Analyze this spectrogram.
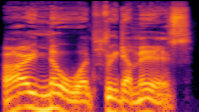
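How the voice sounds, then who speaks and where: A man's voice: lowish voice, slow, no room sound, clean studio sound. A man playing a brash, smugly patriotic character in a theatrical puppet show, with a blustering, cocksure manner. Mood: dismissive, smug. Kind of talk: theatrical puppet musical acting.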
